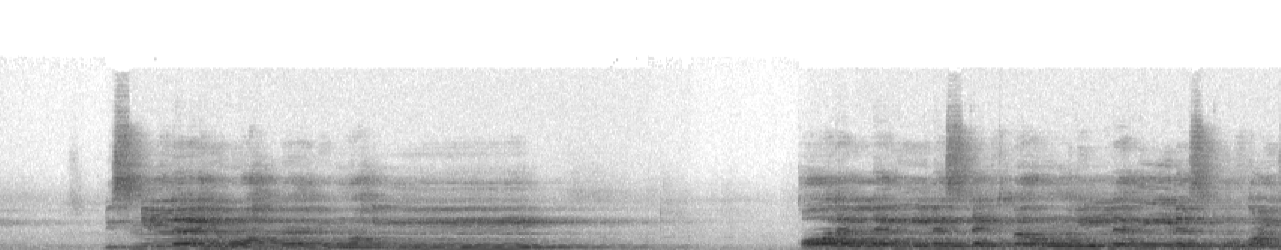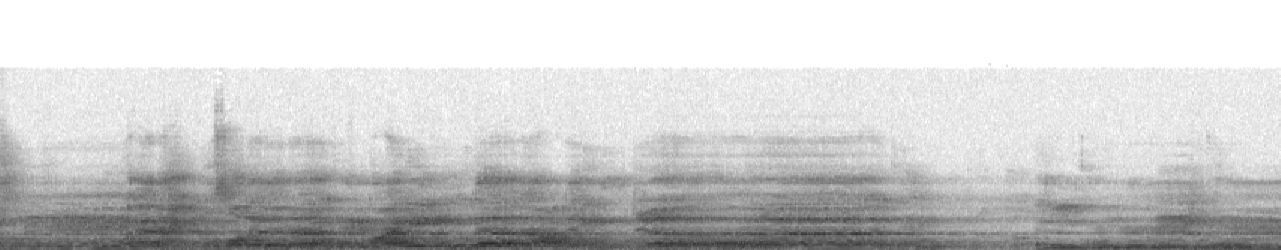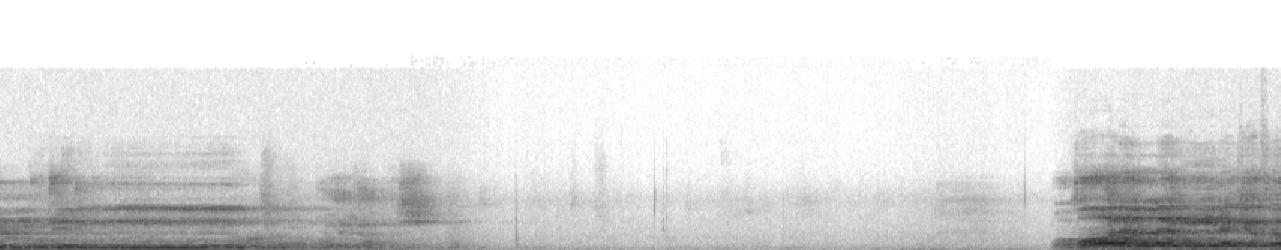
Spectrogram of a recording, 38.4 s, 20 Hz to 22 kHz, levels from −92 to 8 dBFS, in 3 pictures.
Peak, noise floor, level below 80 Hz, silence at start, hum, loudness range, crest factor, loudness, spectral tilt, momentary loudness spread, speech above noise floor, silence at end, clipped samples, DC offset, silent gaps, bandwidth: -2 dBFS; -57 dBFS; -64 dBFS; 1.05 s; none; 10 LU; 18 dB; -18 LUFS; -3.5 dB/octave; 17 LU; 39 dB; 0 s; under 0.1%; under 0.1%; none; 12 kHz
